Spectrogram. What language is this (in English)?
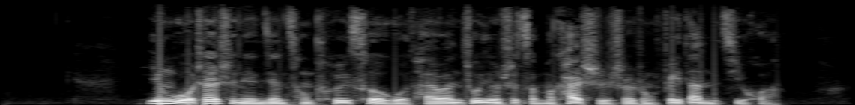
Chinese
